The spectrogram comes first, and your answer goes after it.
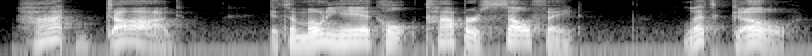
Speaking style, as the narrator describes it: He yelled

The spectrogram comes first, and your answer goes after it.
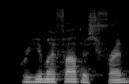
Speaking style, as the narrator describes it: asked anxiously

